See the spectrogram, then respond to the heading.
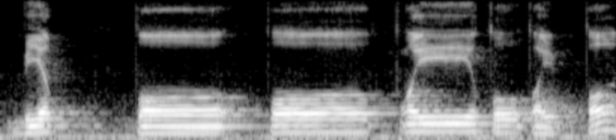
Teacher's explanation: to dari ujung lidah menempel dengan gusi atas. Ya, gusi, ya, sama dengan ta dan dal. · Bedanya to tidak ada angin karena dia tebal, ya, isti'la dan itbaq, sehingga terjadi pengepungan suara pada lidah dan langit-langit.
